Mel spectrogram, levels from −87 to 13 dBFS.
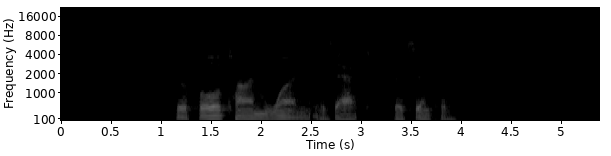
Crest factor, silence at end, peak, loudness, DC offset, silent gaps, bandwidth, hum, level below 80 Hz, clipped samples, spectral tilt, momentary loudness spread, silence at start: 24 dB; 1.45 s; -38 dBFS; -60 LUFS; under 0.1%; 3.20-3.30 s; 7.2 kHz; none; -84 dBFS; under 0.1%; -7 dB/octave; 13 LU; 1.15 s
